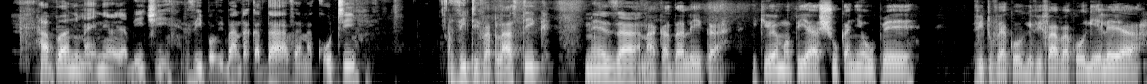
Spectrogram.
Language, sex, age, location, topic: Swahili, male, 25-35, Mombasa, government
